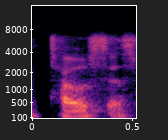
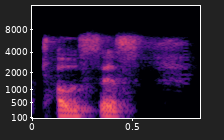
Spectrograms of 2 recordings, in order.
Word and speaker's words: ptosis: eyelid which is going to be called a petosis or a ptosis depending on how you like to pronounce that right but as the image is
